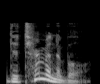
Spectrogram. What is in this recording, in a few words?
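"determinable", British English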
